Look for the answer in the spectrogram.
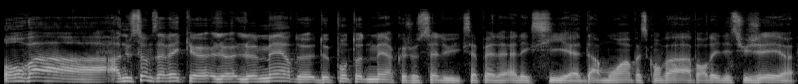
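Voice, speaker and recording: A man's voice: on the low side, normal speed, few pauses. A man hosting a live TV news show, teasing a colleague and then introducing a guest with many hesitations. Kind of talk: bantering live TV news chat. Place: TV studio.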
